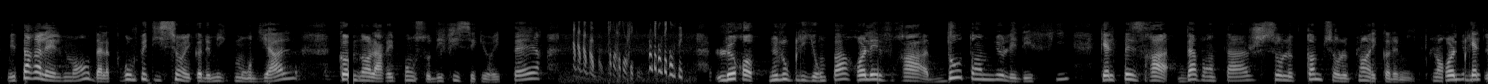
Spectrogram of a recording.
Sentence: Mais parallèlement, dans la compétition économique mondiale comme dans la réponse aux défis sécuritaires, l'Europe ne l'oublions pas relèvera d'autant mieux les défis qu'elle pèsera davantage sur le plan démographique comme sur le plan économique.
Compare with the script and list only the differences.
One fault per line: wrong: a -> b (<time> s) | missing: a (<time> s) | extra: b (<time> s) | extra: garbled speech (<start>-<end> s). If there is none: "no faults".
missing: plan démographique (12.9 s)
extra: garbled speech (14.3-14.8 s)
